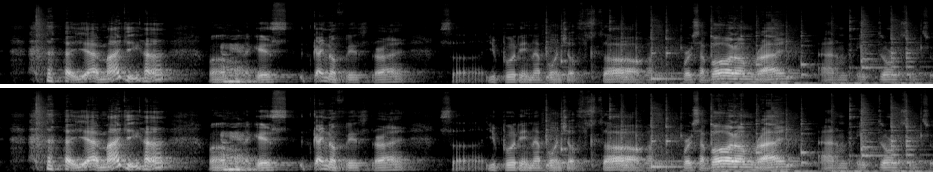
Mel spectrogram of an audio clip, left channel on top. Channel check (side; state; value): left; quieter; 4.3 dB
